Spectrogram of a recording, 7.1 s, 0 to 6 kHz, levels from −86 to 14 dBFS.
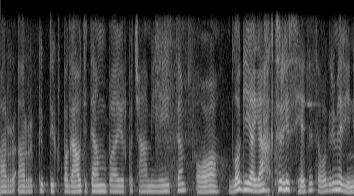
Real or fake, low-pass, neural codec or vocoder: real; 5.4 kHz; none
